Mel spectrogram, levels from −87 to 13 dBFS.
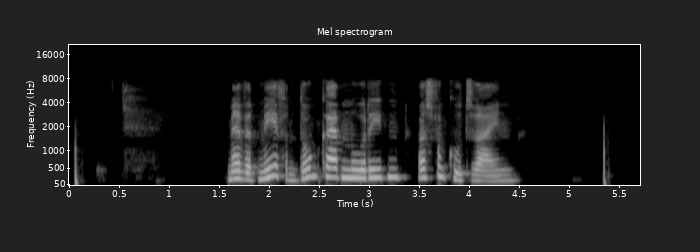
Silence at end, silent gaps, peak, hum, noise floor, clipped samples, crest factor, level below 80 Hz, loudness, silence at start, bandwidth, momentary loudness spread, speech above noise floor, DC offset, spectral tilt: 0.35 s; none; -8 dBFS; none; -86 dBFS; under 0.1%; 20 dB; -62 dBFS; -25 LUFS; 0.05 s; 8 kHz; 21 LU; 62 dB; under 0.1%; -5.5 dB/octave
